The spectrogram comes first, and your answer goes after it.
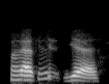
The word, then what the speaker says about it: Vazquez: Vazquez, yes, and okay. you know, yeah, that it's spelled with a Z. A lot of people mix it up and spell it with an S, but yes, it's Vazquez.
